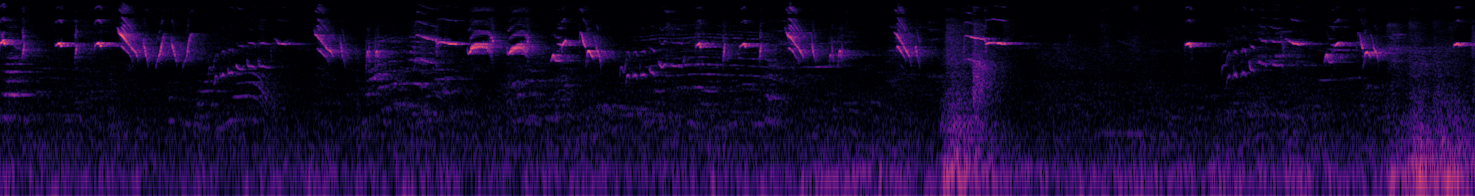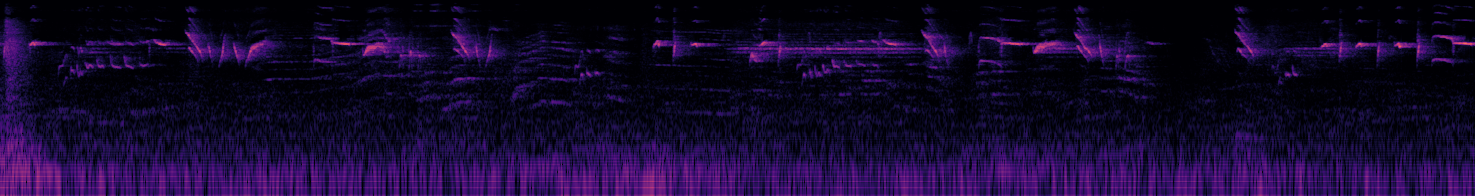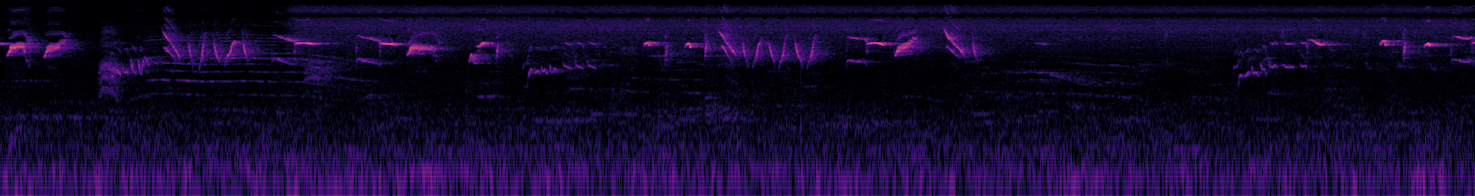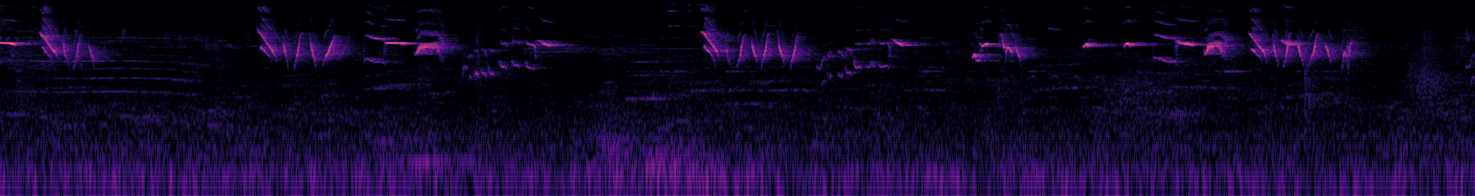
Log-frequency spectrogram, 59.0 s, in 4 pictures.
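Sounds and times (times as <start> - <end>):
birds chirping and calling: 0.0 - 10.3, 11.3 - 26.4, 27.0 - 46.1.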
